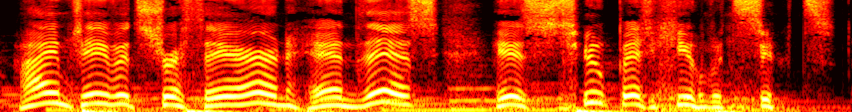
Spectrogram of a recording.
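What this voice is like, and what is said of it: David Strathairn impression. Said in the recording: “does a David Strathairn impression ... your David Strathairn impression”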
